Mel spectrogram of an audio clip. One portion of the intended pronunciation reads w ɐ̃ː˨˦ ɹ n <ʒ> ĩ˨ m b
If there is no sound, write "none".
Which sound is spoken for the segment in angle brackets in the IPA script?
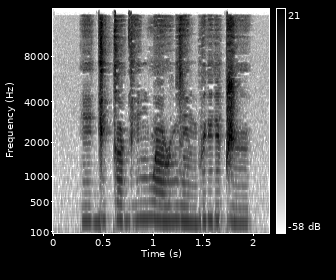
z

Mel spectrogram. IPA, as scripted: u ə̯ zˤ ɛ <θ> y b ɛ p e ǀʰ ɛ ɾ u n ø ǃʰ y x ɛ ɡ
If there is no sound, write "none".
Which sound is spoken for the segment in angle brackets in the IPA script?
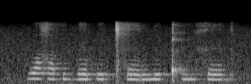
θ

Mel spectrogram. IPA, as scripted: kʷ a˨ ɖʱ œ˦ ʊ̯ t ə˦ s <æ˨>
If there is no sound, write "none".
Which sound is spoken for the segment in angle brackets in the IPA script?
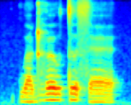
æ˨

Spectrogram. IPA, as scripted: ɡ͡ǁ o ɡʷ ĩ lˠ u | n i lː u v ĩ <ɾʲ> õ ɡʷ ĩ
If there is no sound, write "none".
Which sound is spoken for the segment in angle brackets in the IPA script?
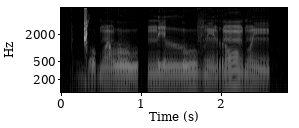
r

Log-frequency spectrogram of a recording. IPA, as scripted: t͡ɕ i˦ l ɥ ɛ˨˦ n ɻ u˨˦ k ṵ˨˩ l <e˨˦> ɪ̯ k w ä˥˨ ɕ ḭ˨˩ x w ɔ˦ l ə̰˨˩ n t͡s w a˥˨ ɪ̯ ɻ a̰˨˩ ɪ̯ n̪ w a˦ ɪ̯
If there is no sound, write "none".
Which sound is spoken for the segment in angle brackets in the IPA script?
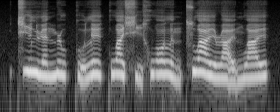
e˥˨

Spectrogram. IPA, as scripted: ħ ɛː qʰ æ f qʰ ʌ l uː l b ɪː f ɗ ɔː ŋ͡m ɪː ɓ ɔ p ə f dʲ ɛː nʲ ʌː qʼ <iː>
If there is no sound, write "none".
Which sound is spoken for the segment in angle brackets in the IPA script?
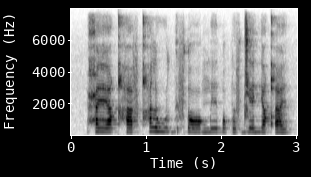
ɪː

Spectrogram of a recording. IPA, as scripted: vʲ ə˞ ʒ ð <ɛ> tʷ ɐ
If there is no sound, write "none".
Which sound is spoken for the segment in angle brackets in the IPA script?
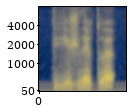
ɛ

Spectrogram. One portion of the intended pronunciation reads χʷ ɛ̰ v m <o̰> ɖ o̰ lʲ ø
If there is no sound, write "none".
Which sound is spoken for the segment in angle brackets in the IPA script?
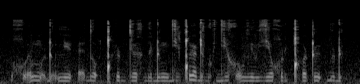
o̰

